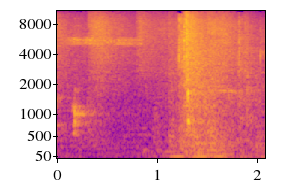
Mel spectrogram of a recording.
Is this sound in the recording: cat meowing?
no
